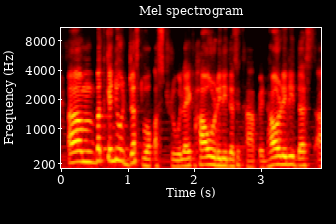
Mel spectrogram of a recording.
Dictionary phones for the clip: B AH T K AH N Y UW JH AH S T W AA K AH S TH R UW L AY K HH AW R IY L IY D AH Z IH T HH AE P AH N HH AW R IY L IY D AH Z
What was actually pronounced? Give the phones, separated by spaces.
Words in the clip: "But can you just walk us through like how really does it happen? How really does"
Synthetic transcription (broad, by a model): B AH T K AH N Y UW JH AH S T W AA K AH S T R UW L AY K HH AW R IY L IY D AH S IH T HH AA P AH N HH AW R IY L IY D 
